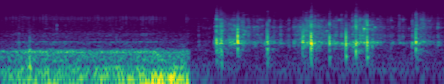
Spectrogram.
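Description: Steady low hum of a car interior for about two seconds, then ice cubes rattling and clinking inside a plastic iced-latte cup as it is shaken to mix the drink.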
